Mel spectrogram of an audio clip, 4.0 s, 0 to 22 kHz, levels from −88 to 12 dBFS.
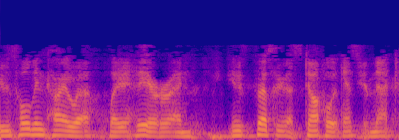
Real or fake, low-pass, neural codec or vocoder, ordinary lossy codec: fake; 7.2 kHz; codec, 16 kHz, 0.5 kbps, FreqCodec, larger model; MP3, 24 kbps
